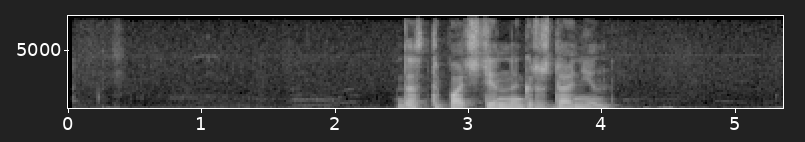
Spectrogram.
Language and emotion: Russian, neutral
